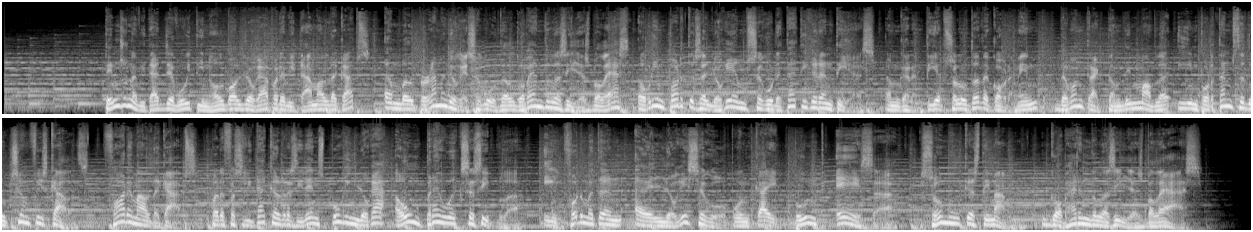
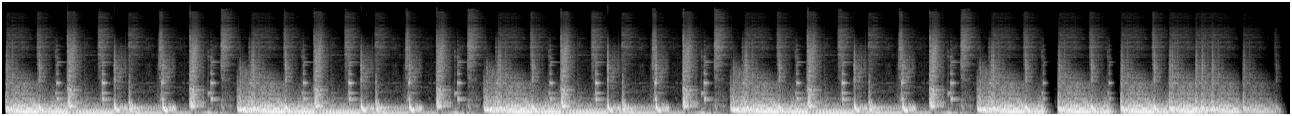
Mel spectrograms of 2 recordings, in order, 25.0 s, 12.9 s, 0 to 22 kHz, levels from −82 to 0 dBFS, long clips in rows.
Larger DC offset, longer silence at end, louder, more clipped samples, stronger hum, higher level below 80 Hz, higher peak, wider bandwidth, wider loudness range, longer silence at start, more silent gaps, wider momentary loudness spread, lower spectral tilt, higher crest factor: neither; first, 0.5 s vs 0.1 s; first, -11 LUFS vs -14 LUFS; first, 0.4% vs under 0.1%; neither; second, -26 dBFS vs -14 dBFS; about the same, 0 dBFS vs 0 dBFS; first, 18.5 kHz vs 9.6 kHz; about the same, 2 LU vs 2 LU; about the same, 0.05 s vs 0.05 s; neither; about the same, 6 LU vs 8 LU; second, -6 dB/octave vs -7.5 dB/octave; about the same, 10 dB vs 12 dB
